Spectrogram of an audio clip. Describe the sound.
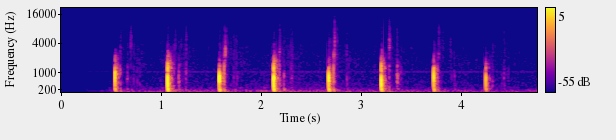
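Footsteps of a person walking away, an even, steady series of hollow thuds about half a second apart, clear against an otherwise quiet background with no talking.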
